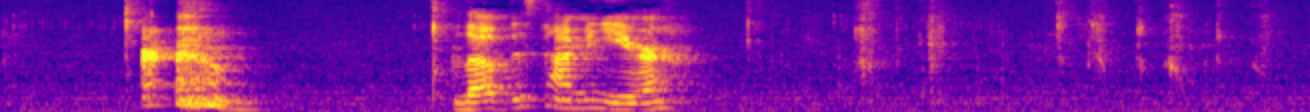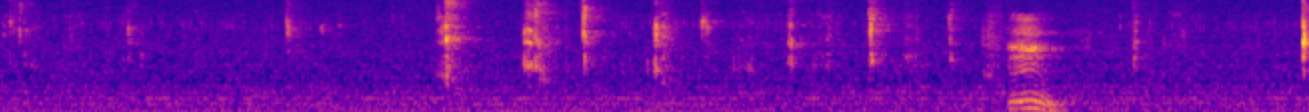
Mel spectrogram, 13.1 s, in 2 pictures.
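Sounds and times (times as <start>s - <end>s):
faint steady hum: 0.0s - 13.0s
chewing: 3.7s - 12.6s.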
